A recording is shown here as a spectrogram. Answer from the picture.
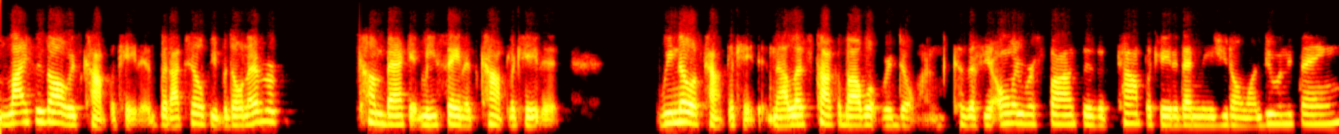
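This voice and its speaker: A woman with an American accent has a plain, everyday voice at a fairly low pitch. She talks at a fairly quick pace with fairly even intonation. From US South, Richmond, Virginia. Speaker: professor and health equity consultant. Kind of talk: interview.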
